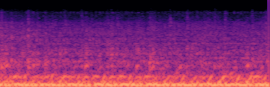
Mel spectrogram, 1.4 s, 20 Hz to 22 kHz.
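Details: 3UZ-FE VVT-i V8 (from a 00-03 Lexus LS430) on a new ECUMaster Black standalone harness, straight exhaust, first start: engine held high with a flat, capped note that won't climb; cold-engine soft rev limiter cutting in near 4000 rpm.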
